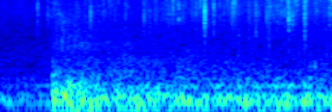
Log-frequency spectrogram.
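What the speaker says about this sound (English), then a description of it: "Grenade." A grenade blast in Counter-Strike: Global Offensive, one sudden booming burst followed by a sustained roaring rumble, loud and close.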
